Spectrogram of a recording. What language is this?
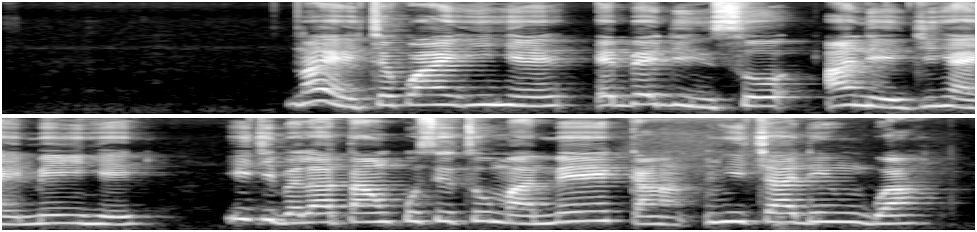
Igbo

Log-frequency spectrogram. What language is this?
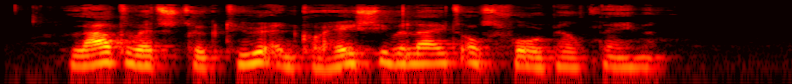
Dutch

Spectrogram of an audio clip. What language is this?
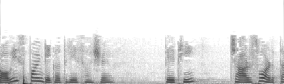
Gujarati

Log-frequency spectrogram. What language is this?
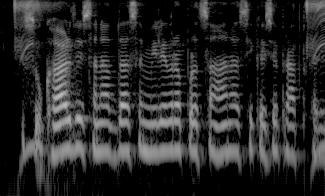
Magahi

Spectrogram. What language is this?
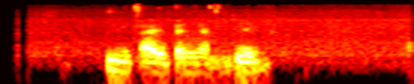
Thai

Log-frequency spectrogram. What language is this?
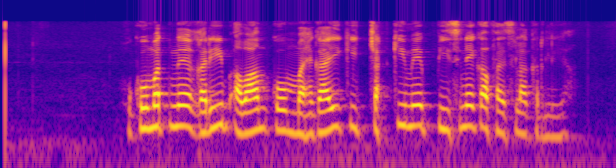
Urdu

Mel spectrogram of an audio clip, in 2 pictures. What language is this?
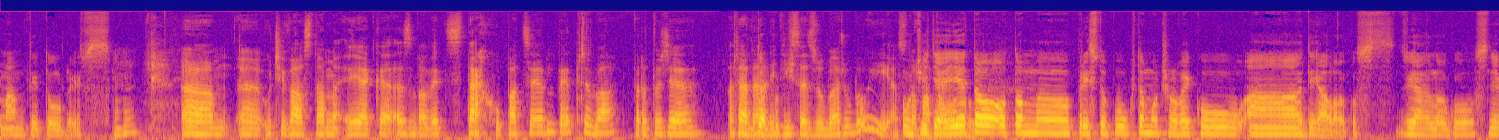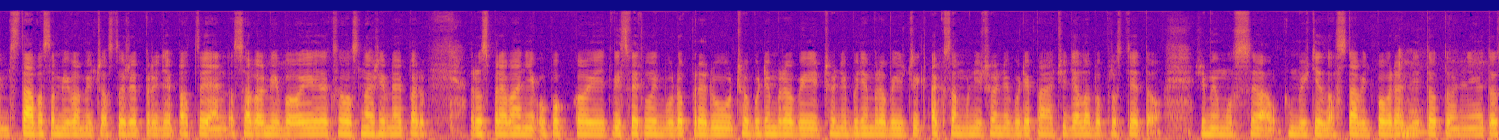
Czech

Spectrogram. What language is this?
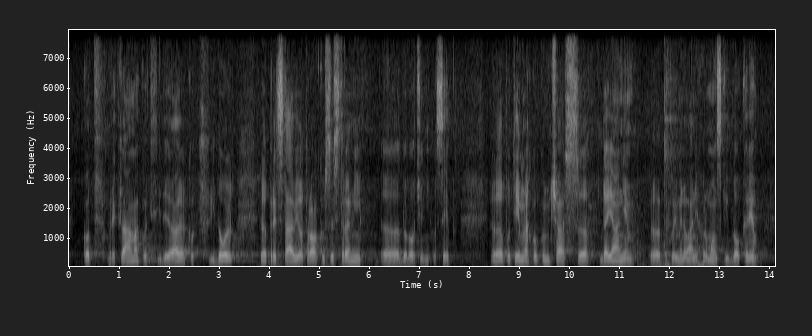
Slovenian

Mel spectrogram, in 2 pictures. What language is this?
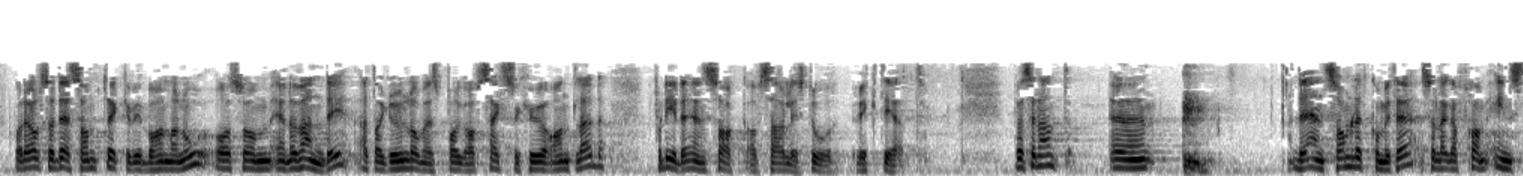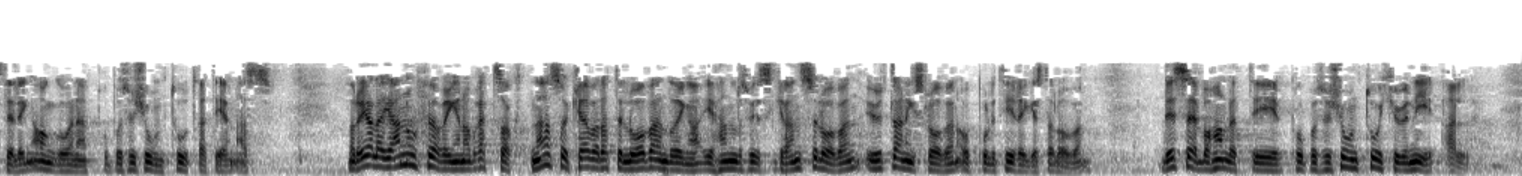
Norwegian Nynorsk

